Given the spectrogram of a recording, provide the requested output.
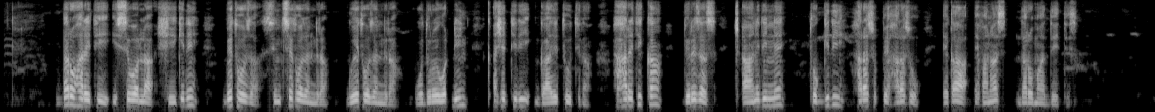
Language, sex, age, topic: Gamo, male, 18-24, agriculture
